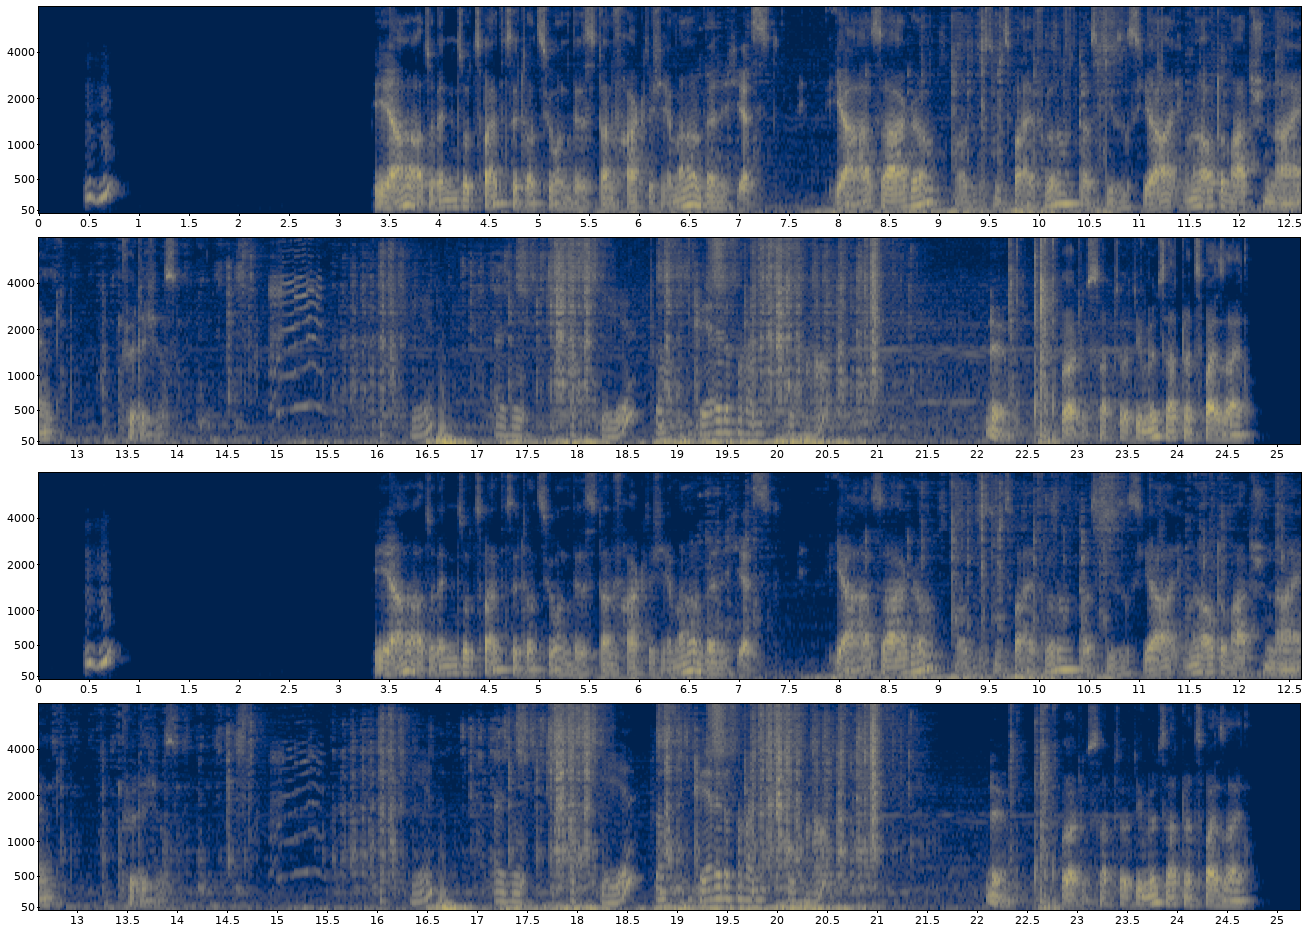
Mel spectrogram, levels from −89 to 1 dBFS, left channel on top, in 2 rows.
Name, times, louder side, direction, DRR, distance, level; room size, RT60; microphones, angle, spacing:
voice 1, 3.4-7.3 7.9-12.8 13.4-14.0 22.1-22.4 22.8-24.7, left 3 dB, 40° left, 0.7 m, -32 dB
Keys jangling, 4.6-23.7, left 2 dB, 80° left, 0.5 m, -40 dB
sound 1, 6.5-7.3 8.0-10.9 11.4-14.8 15.3-18.4 18.8-21.5, right 2 dB, 20° right, 1.5 m, -41 dB
voice 2, 16.2-16.6 16.9-17.5 18.1-20.5, right 1 dB, 35° right, 0.7 m, -38 dB
4.4 x 3.1 x 2.8 m
head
